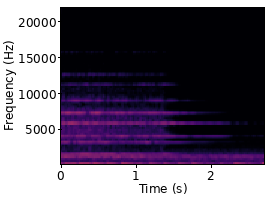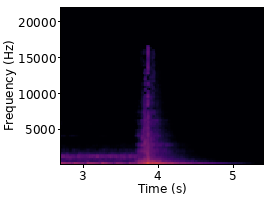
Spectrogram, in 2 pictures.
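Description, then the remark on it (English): A telephone rings with a bright, steady electronic tone over a low, throbbing pulse, then a sharp whooshing burst cuts in before the sound fades out. “The phone is ringing.”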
